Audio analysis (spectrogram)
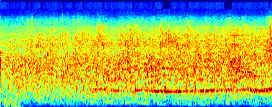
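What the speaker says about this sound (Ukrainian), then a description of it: "Це ваші аплодисменти." A concert audience applauds after a Ukrainian song, a broad continuous wash of clapping held at an even level throughout.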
